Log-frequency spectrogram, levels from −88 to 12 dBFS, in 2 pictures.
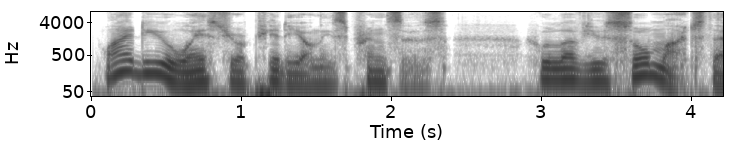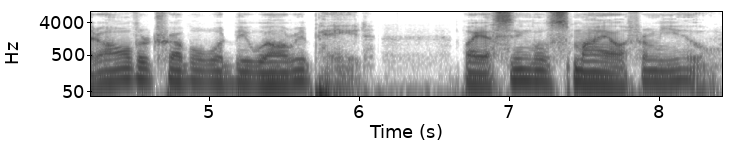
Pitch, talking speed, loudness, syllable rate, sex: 95 Hz, 200 wpm, -18 LUFS, 5.1 syllables/s, male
